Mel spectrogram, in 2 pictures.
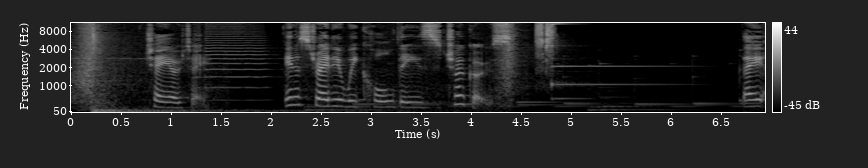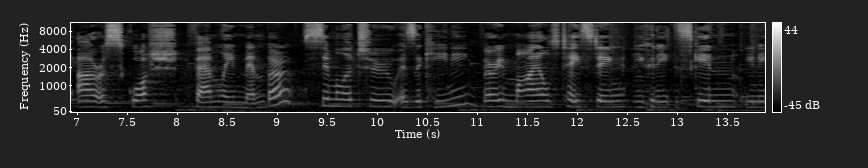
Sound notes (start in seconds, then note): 4.6 ping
